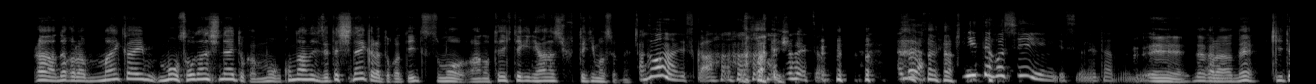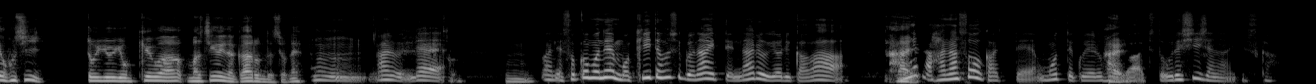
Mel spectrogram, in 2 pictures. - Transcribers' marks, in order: laughing while speaking: "はい"; laugh; tapping; unintelligible speech
- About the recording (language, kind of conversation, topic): Japanese, advice, パートナーとの会話で不安をどう伝えればよいですか？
